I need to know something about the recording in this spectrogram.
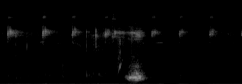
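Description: Insects chirping steadily in the background in short, high chirps, about four a second. A brief low voice sound comes a little past halfway.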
